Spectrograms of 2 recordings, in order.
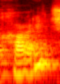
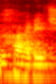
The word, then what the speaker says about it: Harwich: Кстати, по поводу названия города, опять же таки, я его называла по-русски Харвич. Мы же называем район города Гринвич, который, в принципе, также пишется W-I-C-H на конце, называем Гринвич. Почему-то Харвич с таким же написанием на конце должен по-русски звучать Харвич. Но я посмотрела в Википедии, мы называем этот город Харвич.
